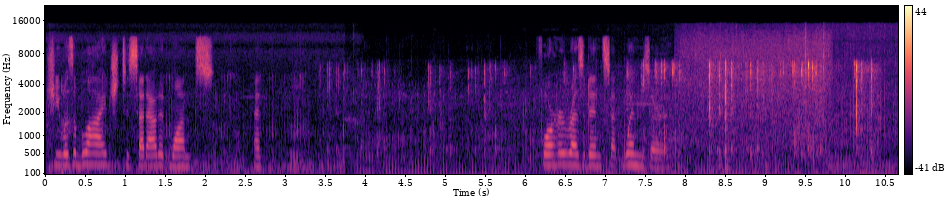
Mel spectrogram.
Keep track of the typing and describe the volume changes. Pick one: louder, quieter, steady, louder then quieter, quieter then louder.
louder.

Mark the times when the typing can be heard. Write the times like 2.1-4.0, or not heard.
3.4-10.4.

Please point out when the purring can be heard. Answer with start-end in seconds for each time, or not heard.
0.0-10.6.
